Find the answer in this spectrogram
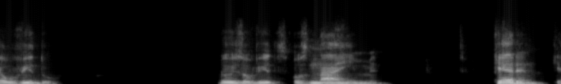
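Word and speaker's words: קֶרֶן: Então, ozen é segolado, Keren é segolado, regel é segolado, ou seja, a primeira sílaba aqui é a tônica.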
